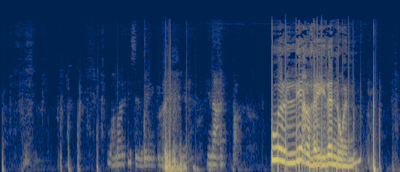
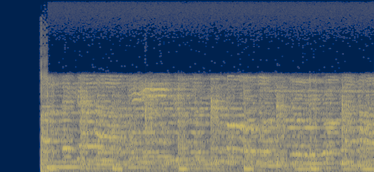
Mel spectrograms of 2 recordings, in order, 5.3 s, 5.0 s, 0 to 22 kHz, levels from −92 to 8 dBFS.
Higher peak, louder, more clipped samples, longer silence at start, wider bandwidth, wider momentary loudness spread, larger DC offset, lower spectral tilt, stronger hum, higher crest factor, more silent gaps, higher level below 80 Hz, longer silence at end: about the same, -2 dBFS vs 0 dBFS; about the same, -15 LUFS vs -14 LUFS; neither; first, 1.55 s vs 0.55 s; second, 13.5 kHz vs over 20 kHz; first, 24 LU vs 4 LU; neither; about the same, -7 dB/octave vs -6 dB/octave; neither; about the same, 16 dB vs 14 dB; neither; second, -36 dBFS vs -28 dBFS; first, 0.3 s vs 0 s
